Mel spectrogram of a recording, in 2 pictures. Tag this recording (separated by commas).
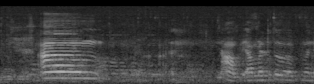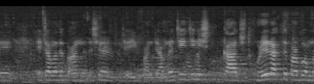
Speech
